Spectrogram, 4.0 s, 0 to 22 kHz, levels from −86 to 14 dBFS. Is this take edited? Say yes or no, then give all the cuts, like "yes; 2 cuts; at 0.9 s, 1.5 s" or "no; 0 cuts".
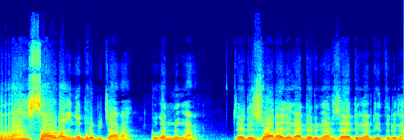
yes; 1 cut; at 2.1 s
